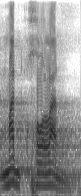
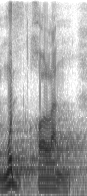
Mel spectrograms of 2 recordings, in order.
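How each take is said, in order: First: The first vowel is an open 'a' sound. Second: The first vowel is a rounded 'u' sound. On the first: "atau dengan baca madkholan" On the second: "dengan membaca domah huruf mimnya"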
